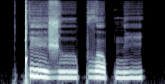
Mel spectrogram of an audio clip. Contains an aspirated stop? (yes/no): no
